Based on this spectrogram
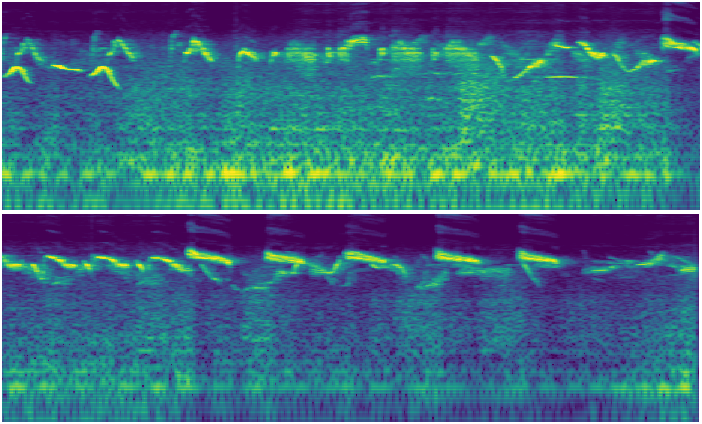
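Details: Big-bodied caged Chinese hwamei, kept as a good singer that fans its feathers in fights, pours out varied clear whistles and descending slurred notes, later broken by sharp, emphatic bursts repeated about once a second, with a faint hum behind.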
